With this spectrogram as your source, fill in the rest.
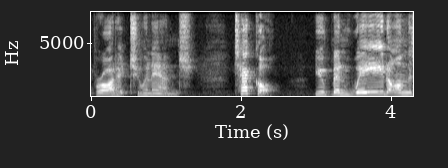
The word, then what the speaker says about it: Tekel: This is the inscription that was written: Mene, Mene, Tekel, Parsin. So it's spelled M-E-N-E, Mene, comma, many, M-E-N-E, comma, Tekel, Tekel, comma, Parsin, Parsin. Here's what these words mean.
